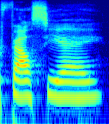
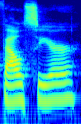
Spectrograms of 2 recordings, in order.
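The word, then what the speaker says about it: Facilier: say the other day dr faucier is that how you pronounce it yeah i believe that's the pronunciation i said uh falsier i think he is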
